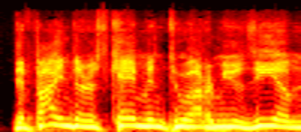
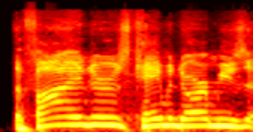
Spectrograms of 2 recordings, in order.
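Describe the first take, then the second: First: It is said in a put-on Russian accent. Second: It is said in his normal accent.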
